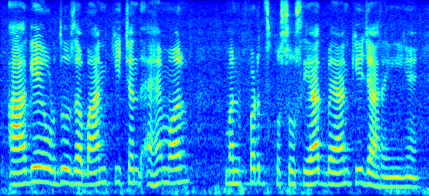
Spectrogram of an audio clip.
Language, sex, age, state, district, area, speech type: Urdu, female, 60+, Delhi, Central Delhi, urban, spontaneous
